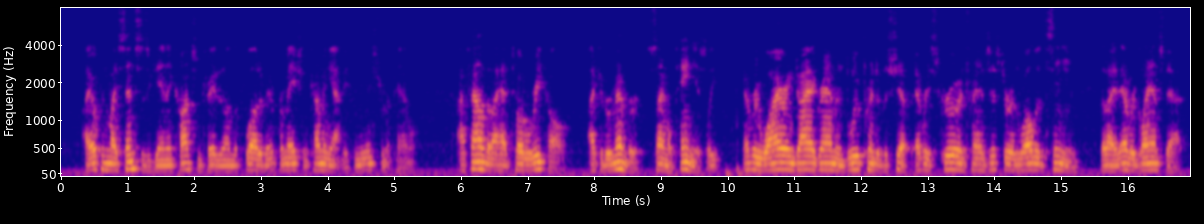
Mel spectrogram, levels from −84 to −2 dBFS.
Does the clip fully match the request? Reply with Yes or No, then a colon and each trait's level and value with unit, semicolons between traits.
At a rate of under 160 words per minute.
No: average, 180 wpm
